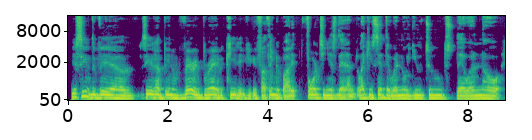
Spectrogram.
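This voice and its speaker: A male interviewer with a very dark, gravelly voice at an average pitch. He speaks English as an in a conversational style. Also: steady tone, moderate pace, hardly any pauses, poor audio.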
